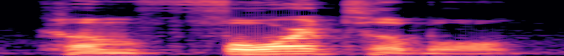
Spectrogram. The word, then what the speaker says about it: comfortable: The OR disappears completely, and that A sound becomes that apostrophe right there. So from comfortable, we get comfortable.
